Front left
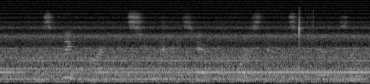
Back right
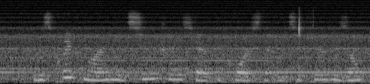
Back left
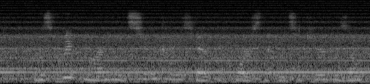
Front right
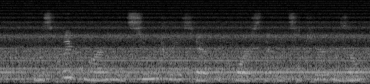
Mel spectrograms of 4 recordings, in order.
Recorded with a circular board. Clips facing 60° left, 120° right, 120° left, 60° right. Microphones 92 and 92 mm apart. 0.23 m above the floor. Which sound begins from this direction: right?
A woman speaking, at 0.3 s.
